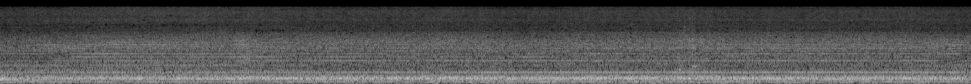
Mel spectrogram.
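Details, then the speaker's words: Reddy Heater Pro 150 heater, after nozzle cleaning and reassembly, runs with a steady, even roar and constant fan hum, no sputtering or pulsing; nozzle believed the main fault, airflow still to be adjusted and fuel line changed. "Alright, we call that a fix for now. But I still have to adjust that airflow, and when I get the fuel line in, change that fuel line. But I think that nozzle was the main thing."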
